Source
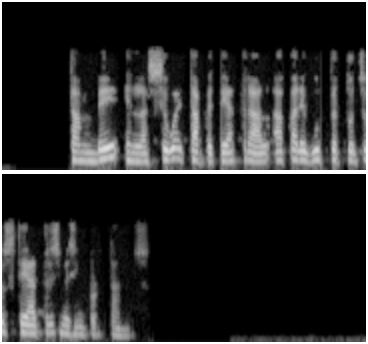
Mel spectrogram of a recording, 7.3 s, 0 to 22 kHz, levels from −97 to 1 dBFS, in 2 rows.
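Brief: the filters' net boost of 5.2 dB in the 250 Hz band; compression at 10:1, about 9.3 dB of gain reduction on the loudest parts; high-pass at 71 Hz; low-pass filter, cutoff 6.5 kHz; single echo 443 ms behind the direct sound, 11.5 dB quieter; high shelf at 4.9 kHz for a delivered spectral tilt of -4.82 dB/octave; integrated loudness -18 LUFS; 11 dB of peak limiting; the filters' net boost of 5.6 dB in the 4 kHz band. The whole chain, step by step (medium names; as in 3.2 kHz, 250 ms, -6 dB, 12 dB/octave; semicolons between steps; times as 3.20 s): high-pass 71 Hz; low-pass 6.5 kHz; peaking EQ 250 Hz +8.5 dB; peaking EQ 4 kHz +7 dB; treble shelf 4.9 kHz +3 dB; compression 10:1, threshold -21 dBFS; peak limiter -19.5 dBFS; delay 443 ms -11.5 dB; trim +12 dB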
